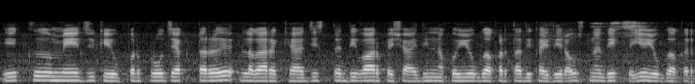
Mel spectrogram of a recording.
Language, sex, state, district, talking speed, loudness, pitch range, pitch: Hindi, female, Haryana, Jhajjar, 215 wpm, -17 LUFS, 165-175 Hz, 170 Hz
